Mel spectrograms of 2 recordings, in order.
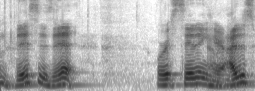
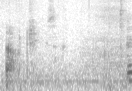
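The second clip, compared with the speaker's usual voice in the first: whispering; 28 dB quieter than usual. Real, not acted. Off-mic whisper.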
